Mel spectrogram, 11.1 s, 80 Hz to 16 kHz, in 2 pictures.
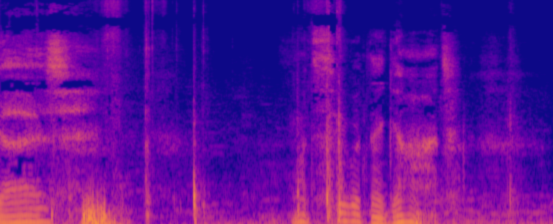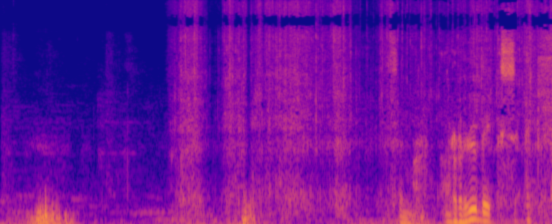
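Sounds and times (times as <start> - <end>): plastic bags crinkling: 7.2 - 11.0.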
